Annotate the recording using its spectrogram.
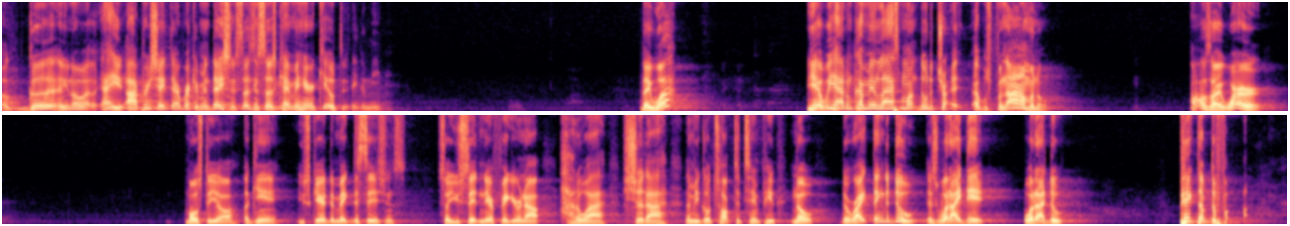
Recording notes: In this live episode from Mexico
